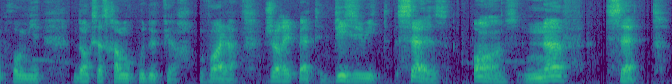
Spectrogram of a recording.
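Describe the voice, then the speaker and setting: A man giving horse racing betting tips in a casual live stream, speaking haltingly and filling pauses with the same word. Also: on the low side, a little mellow. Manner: slow, halting, repeats "voilà" often. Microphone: smartphone.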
